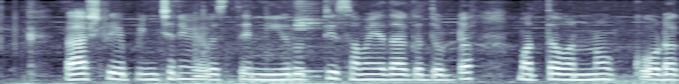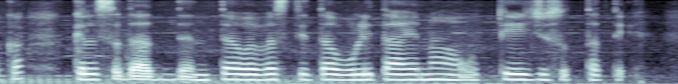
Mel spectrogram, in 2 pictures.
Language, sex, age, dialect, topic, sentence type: Kannada, female, 25-30, Central, banking, statement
